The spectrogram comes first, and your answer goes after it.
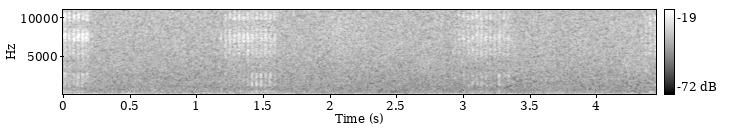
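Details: Deep rumbling purr of the elderly adopted cat Heidi during a massage on June 17, 2021; unbroken low drone with soft rustling bursts near 0.1, 1.4, 3.1 and 4.5 seconds.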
